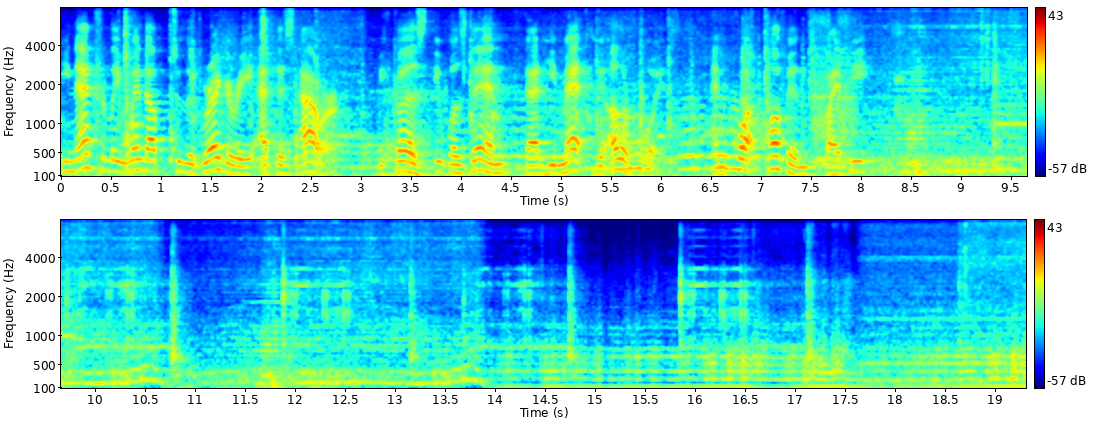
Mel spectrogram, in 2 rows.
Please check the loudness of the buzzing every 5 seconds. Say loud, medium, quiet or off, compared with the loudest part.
medium, loud, loud, loud.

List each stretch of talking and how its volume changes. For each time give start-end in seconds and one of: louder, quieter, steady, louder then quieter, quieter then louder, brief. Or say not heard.
0.0-8.1 steady.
